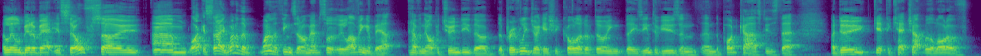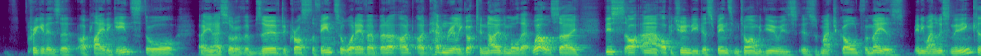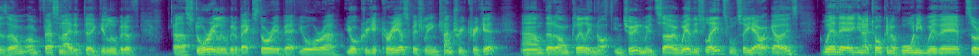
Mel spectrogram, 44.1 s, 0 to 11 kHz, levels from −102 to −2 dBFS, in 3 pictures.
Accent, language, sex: Australian, English, male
